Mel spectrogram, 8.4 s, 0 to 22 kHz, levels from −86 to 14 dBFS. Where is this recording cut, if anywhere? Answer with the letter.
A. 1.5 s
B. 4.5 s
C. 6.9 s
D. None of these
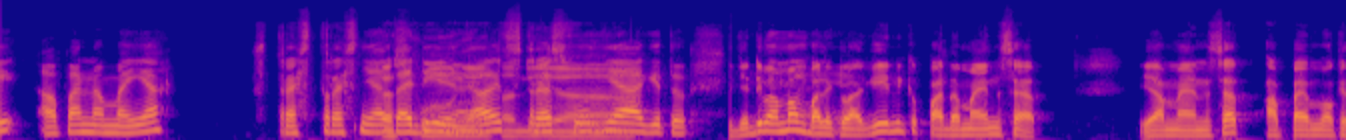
B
